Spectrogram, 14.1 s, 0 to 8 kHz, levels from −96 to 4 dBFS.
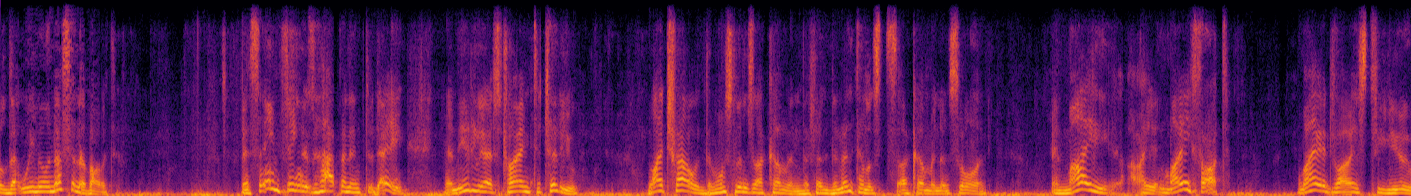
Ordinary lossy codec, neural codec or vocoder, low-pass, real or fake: Opus, 24 kbps; codec, 24 kHz, 1.5 kbps, HILCodec; 7.2 kHz; fake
